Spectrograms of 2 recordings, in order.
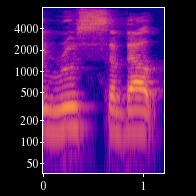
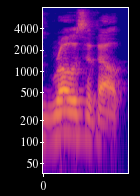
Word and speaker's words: Roosevelt: Now, lots of people, yes, we see 2 O's, so we want to say Roosevelt, but actually the pronunciation is Roosevelt.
